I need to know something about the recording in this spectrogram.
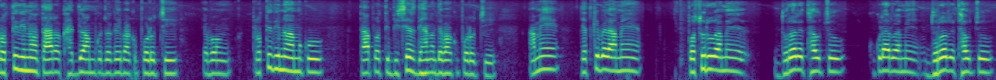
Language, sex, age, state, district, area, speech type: Odia, male, 18-30, Odisha, Nabarangpur, urban, spontaneous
